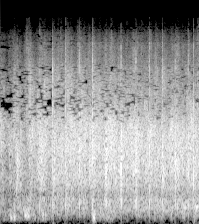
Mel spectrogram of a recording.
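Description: An audience applauds steadily, a dense wash of many hands clapping at an even, fairly loud level throughout, with no voices rising above it.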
